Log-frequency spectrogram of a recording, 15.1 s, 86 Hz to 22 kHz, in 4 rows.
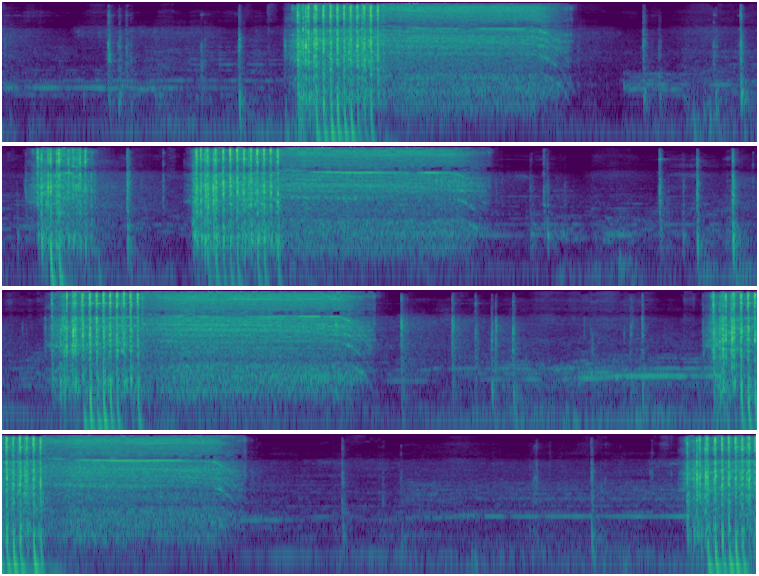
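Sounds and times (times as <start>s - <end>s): cordless impact wrench: 1.4s - 2.9s, 3.9s - 6.2s, 7.8s - 9.4s, 11.1s - 12.6s, 14.7s - 15.0s.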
